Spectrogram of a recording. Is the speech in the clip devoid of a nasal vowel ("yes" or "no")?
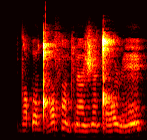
no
